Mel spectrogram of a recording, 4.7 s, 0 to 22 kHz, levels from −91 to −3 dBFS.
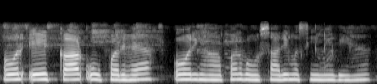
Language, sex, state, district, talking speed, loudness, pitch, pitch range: Hindi, female, Uttar Pradesh, Saharanpur, 165 wpm, -17 LUFS, 235 Hz, 225-245 Hz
